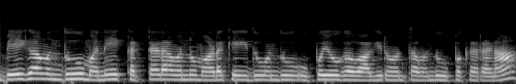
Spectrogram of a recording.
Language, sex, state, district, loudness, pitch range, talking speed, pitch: Kannada, female, Karnataka, Mysore, -16 LUFS, 200-230 Hz, 125 wpm, 210 Hz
